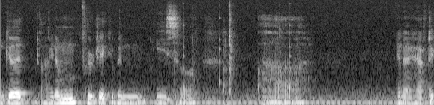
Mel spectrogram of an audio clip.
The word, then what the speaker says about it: Esau: Esau. Oh, Esau. Eso. Oh, I've been pronouncing me Isa. Esau.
